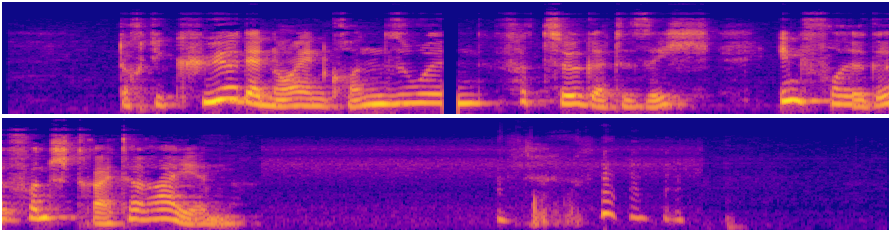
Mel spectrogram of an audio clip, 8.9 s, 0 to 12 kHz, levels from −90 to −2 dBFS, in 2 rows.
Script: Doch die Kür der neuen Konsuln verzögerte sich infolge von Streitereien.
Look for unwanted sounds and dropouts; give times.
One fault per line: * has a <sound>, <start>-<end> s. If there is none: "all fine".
* has a dropout, 2.2-2.3 s
* has a laugh, 6.9-7.9 s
